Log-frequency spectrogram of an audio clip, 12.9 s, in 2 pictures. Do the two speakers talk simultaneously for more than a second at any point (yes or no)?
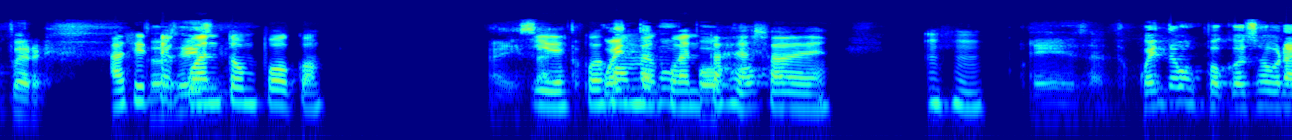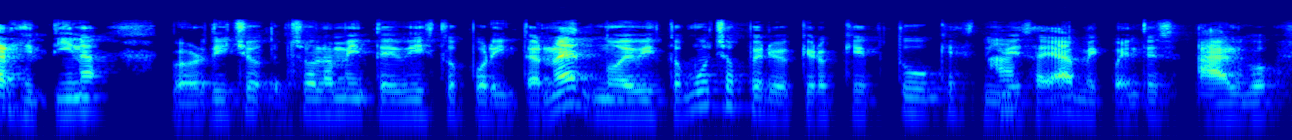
yes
